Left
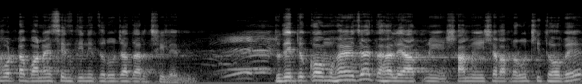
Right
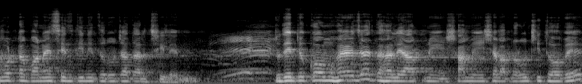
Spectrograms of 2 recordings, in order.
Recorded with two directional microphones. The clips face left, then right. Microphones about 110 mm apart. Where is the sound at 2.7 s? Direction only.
45° left (ahead or behind).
